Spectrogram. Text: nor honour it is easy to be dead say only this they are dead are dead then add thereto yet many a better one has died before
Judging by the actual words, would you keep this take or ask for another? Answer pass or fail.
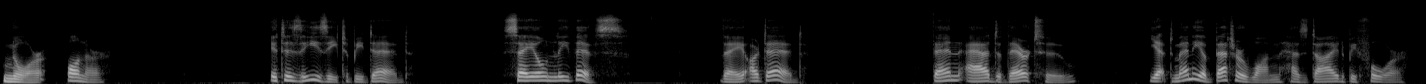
fail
